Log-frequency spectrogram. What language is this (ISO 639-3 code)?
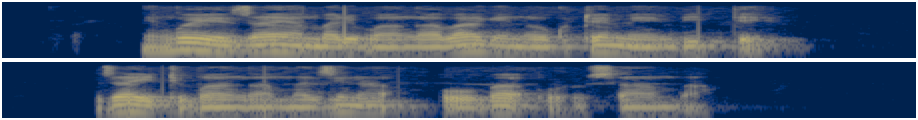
lug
